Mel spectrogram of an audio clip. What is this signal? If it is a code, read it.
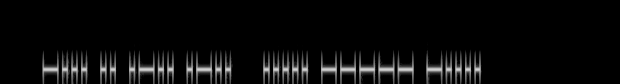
Morse code, heard as a keyed tone, about 25 wpm, 700 Hz. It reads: BILL 506
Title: CWT Exchange 25wpm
